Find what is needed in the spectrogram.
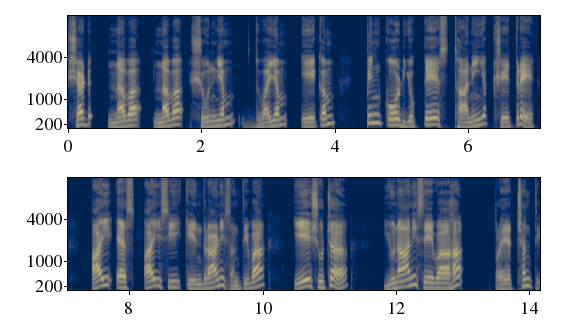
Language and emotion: Sanskrit, neutral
